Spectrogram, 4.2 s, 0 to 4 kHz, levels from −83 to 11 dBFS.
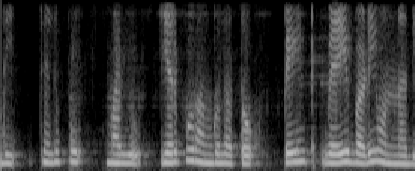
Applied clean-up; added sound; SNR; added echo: neural separator model SepFormer DNS4.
